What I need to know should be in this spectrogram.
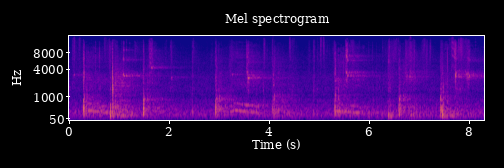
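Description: A tennis ball is struck hard with a racket, back and forth, in a large echoing hall.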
